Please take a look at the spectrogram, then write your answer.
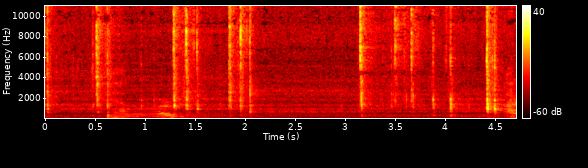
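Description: Typing on a computer keyboard, a scattered sequence of light clicks and key taps in irregular bursts, close and moderately quiet with no voice over them.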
